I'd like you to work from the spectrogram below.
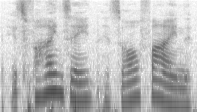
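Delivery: high, pressing voice easing off; urgent reassurance. Acted. Dunny grabbing Zane's wrist, urgent reassurance. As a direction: reassure urgently, then settle down.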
